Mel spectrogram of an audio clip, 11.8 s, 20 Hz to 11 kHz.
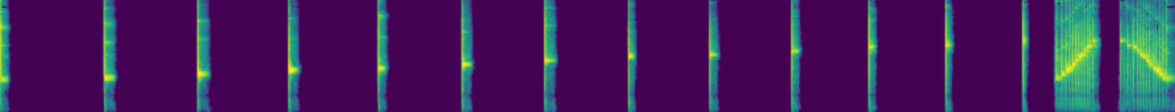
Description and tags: A collection of small wooden xylophone sounds (notes) recorded with AT2020 through Audient iD4.
Enjoy!
Ascend, Descend, note, Scale, Single, Sweep, Woodblock, Wooden, Xylophone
